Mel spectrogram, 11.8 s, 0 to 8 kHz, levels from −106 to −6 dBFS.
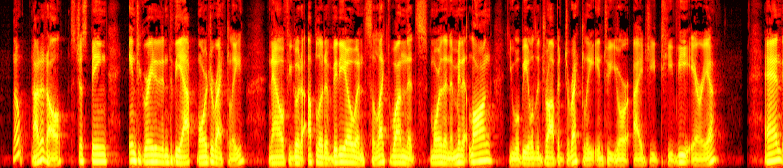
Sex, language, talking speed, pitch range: male, English, 220 wpm, 105-140 Hz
